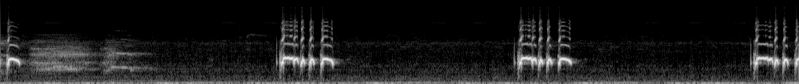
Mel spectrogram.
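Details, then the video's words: Lure recording of a lively local zebra dove meant to stimulate other doves to coo: clipped, bubbling phrases of three or four rapid notes repeated about every two and a half seconds, with faint chatter from another bird at the start. "Perkutut Lokal GACOR Pancingan Tercepat Buat Nyaut Bunyi"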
